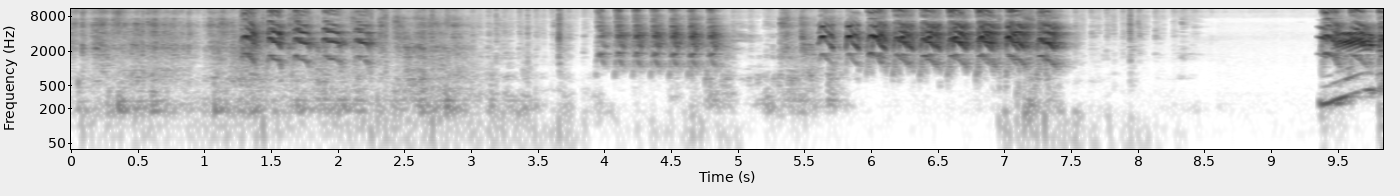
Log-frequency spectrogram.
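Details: Baby parrot making repeated rough, pulsing squawk bursts separated by short pauses, over steady background noise, ending with a final harsh call after a brief silence.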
